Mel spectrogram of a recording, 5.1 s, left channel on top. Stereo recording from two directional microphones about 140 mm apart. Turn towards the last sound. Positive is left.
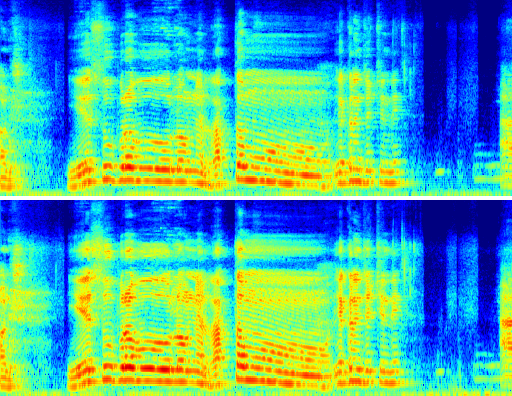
turn(degrees=25)  # may be behind; listen again after turning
